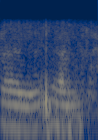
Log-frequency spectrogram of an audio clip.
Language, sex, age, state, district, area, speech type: Punjabi, male, 18-30, Punjab, Mohali, rural, conversation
